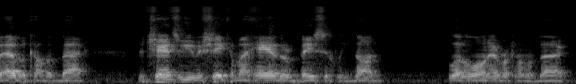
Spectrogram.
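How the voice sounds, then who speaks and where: Lowish and a bit bright, this man's voice comes through congested, nasal and worn out as he livestreams from home while under the weather. He rambles casually, blunt, slangy and plain-spoken. The roomy indoor space sounds echoey, with the mic at a distance.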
